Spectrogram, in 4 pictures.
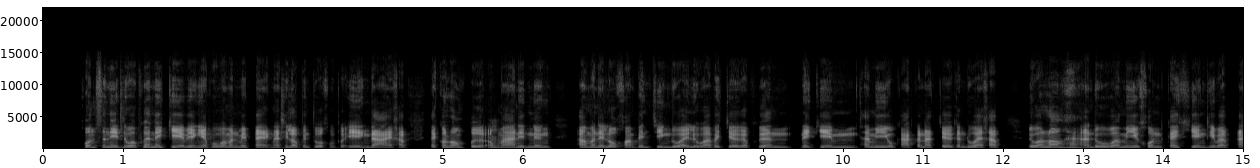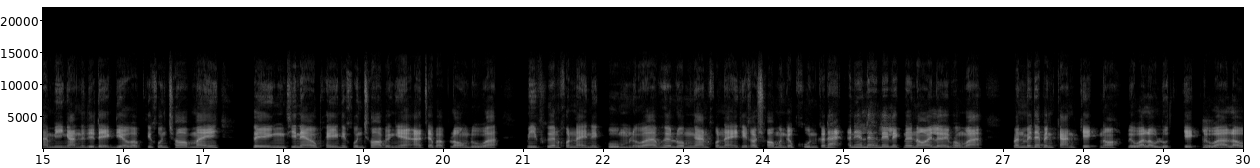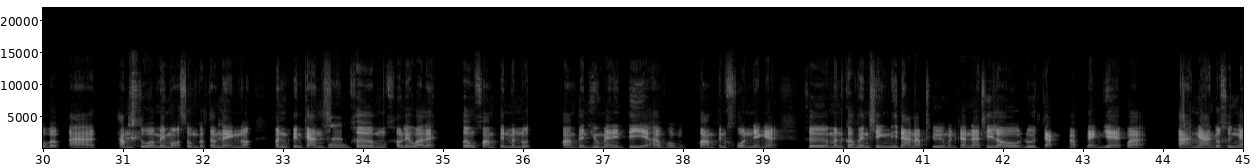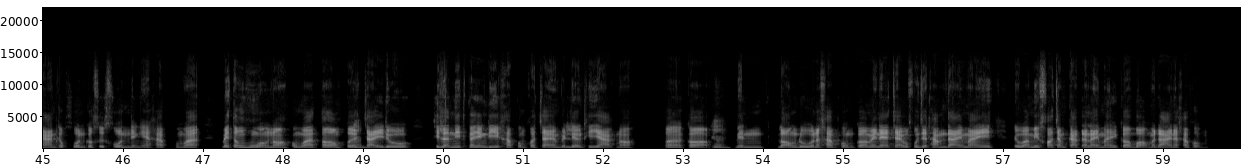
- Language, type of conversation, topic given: Thai, advice, ฉันจะรักษาความเป็นตัวของตัวเองท่ามกลางความคาดหวังจากสังคมและครอบครัวได้อย่างไรเมื่อรู้สึกสับสน?
- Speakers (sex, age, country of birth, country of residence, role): male, 25-29, Thailand, Thailand, advisor; male, 25-29, Thailand, Thailand, user
- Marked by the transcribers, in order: chuckle; in English: "humanity"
